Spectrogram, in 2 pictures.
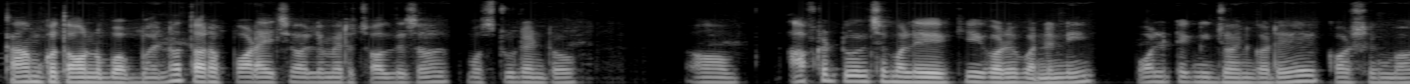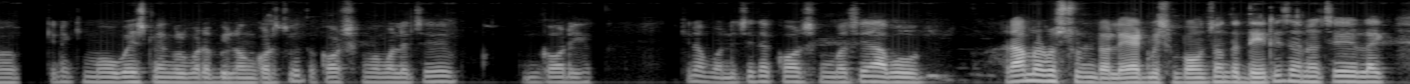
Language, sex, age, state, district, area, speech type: Nepali, male, 18-30, West Bengal, Darjeeling, rural, spontaneous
